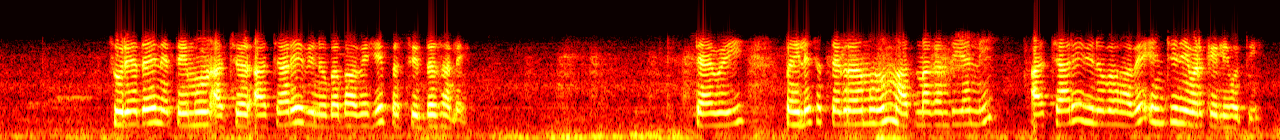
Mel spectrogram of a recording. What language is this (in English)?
Marathi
